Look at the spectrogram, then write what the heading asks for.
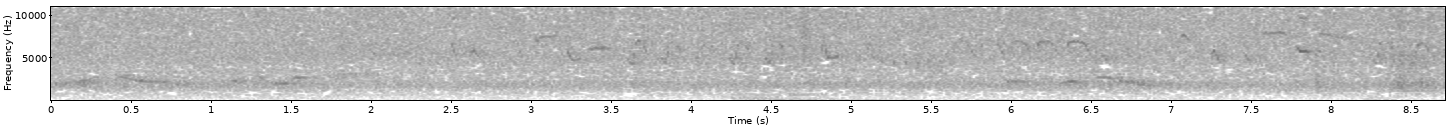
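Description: Quiet background hiss with faint, distant birds chirping now and then, and a soft low rumble about four and a half seconds in.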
